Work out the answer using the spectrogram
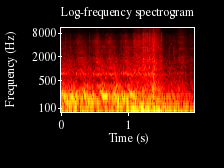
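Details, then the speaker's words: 1967 C10 pickup being revived after a storm-felled pine tree hit its carport, with gas in the tank. Low, uneven cranking with a few ragged catches that swell and fade but never pick up. It cranks without starting, cause unconfirmed. "Ugh. Of all the times for it not to start, I mean, we got gas in there."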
